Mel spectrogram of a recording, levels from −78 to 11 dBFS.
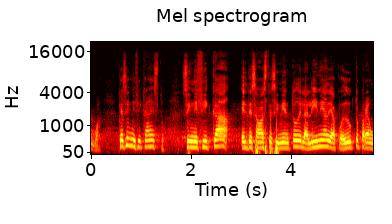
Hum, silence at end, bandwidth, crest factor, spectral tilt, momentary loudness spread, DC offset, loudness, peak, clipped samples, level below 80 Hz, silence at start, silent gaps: none; 0 s; 15.5 kHz; 12 dB; -7 dB/octave; 8 LU; under 0.1%; -13 LUFS; 0 dBFS; under 0.1%; -36 dBFS; 0 s; none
